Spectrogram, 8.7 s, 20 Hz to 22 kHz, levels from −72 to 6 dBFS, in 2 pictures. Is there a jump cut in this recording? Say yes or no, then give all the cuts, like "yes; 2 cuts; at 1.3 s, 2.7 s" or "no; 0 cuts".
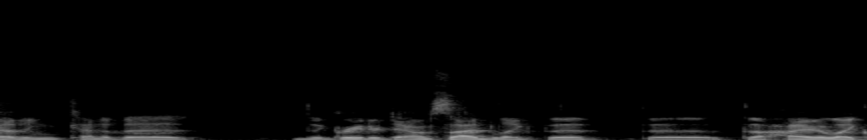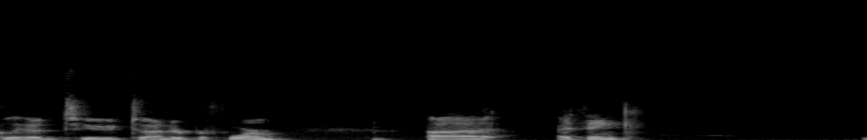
no; 0 cuts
